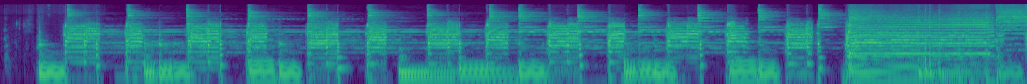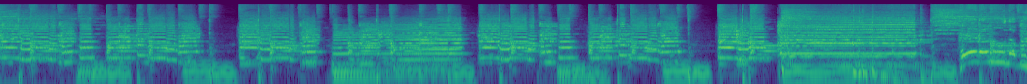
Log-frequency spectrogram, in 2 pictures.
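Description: A loud music intro opens with choppy, stuttering chords in a tight rhythm, then a full band with distorted, effects-laden guitars kicks in and plays on without vocals.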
